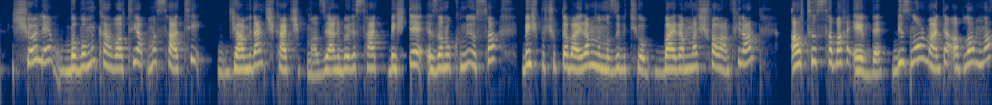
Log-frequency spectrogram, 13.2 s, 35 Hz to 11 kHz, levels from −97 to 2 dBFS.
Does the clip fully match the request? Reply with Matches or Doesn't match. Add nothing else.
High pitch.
Matches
